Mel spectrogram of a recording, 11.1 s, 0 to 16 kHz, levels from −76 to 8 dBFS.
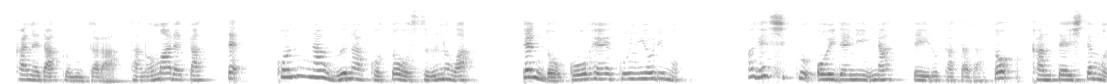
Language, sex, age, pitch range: Japanese, female, 60-79, 190-265 Hz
